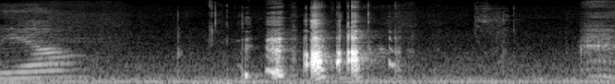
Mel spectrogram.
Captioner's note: laughs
